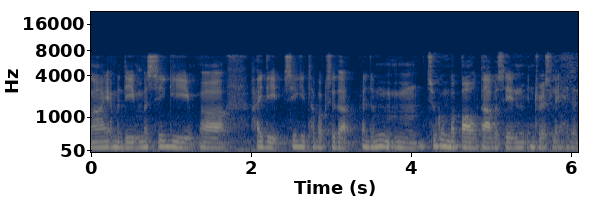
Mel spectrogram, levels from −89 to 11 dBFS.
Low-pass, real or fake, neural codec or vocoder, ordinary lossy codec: 7.2 kHz; real; none; Opus, 24 kbps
